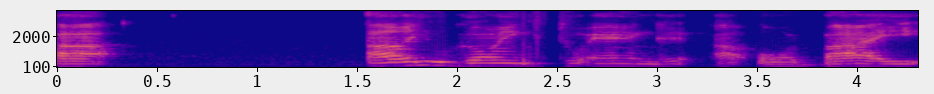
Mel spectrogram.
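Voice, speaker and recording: Very slowly, a man with a dark, mellow tone speaks at a medium pitch with fairly even intonation. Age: 40s. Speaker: wildlife photographer. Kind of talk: webinar presentation. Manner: hesitant, many fillers.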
